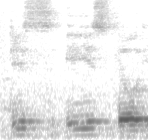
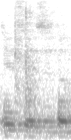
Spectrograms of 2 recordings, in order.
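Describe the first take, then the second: First: The words are separated by small pauses. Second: The words are run together without breaks. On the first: Listeners can follow it comfortably. The speaker calls it right. "의도적으로 끊어서 이렇게 발음을 해줘야 돼요" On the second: Listeners can hardly understand it. The speaker calls it wrong. "이렇게 하면은 거의 여러분들이 못 알아들어요"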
